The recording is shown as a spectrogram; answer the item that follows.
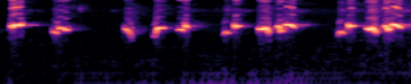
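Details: Sooty-headed bulbul in the morning delivering its long, melodious ngropel song: clear bubbling whistles in quick bursts, some slurred downward, others upward, separated by short gaps.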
